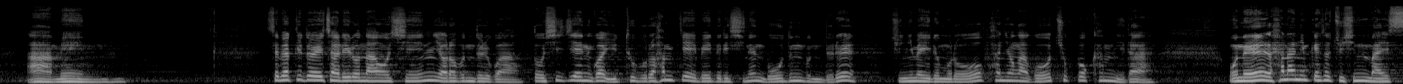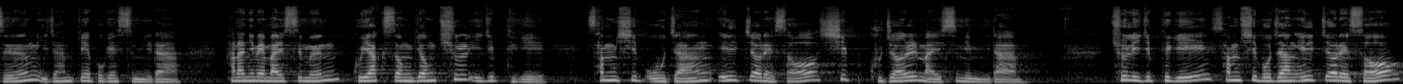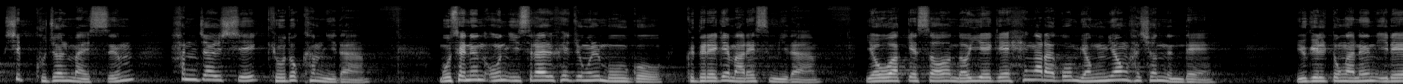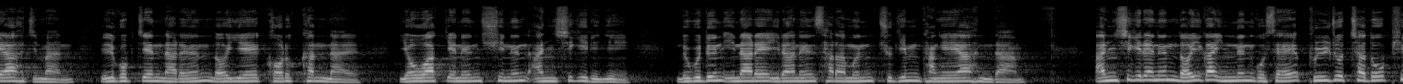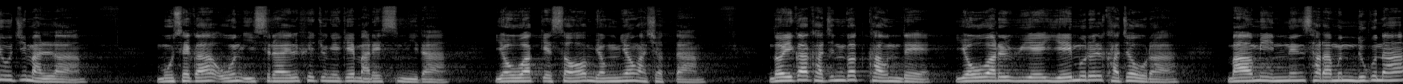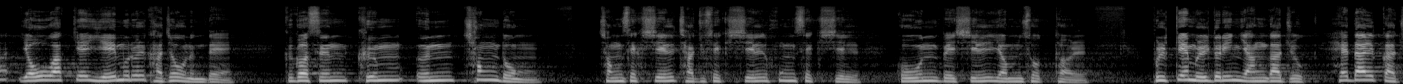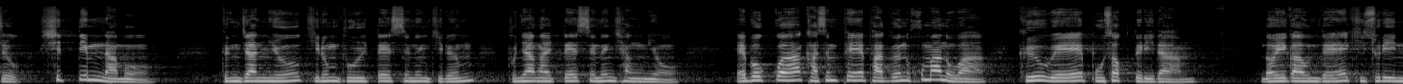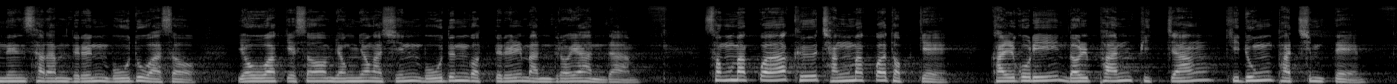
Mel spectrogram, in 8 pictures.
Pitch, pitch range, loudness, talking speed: 155 Hz, 140-175 Hz, -27 LUFS, 240 characters per minute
